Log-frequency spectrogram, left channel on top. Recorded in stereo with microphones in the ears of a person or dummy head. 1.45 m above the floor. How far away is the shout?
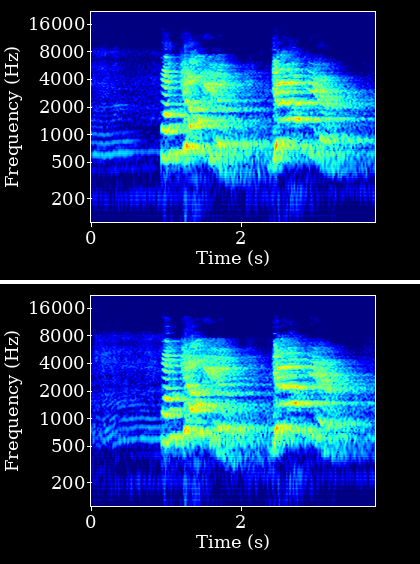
About 1.3 m.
